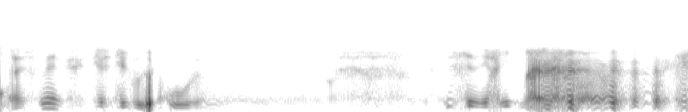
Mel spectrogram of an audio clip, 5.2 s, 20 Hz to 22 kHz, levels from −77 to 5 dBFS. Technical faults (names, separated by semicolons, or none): Codec 2 vocoder; bit errors on digital voice radio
